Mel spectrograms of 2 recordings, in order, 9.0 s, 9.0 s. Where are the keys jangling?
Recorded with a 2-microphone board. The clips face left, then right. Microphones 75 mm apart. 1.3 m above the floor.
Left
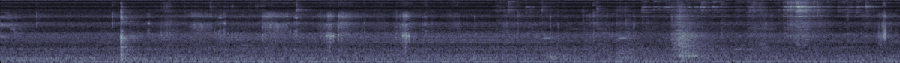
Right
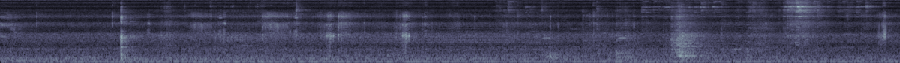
5° right (ahead or behind), 1.0 m; by 9.0 s 60° right (ahead or behind), 6 m.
